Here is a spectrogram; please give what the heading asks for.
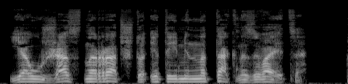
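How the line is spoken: Growling. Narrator (Russian): прорычал Рон

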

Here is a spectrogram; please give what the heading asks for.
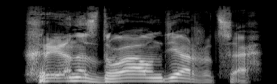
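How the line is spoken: Barked. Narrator (Russian): рявкнул Семёныч

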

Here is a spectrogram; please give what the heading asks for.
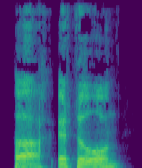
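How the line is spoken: Dangerously light giggle. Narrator (Russian): хихикнула она с опасной легкостью

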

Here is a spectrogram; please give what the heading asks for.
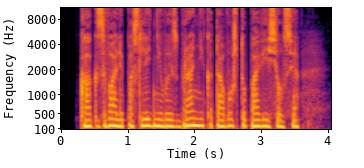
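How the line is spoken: Quiet question. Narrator (Russian): тихо спросил Гэнзи

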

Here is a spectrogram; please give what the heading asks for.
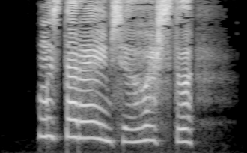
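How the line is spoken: Thin breathless squeak. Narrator (Russian): пропищал, задыхаясь, тоненький голосок

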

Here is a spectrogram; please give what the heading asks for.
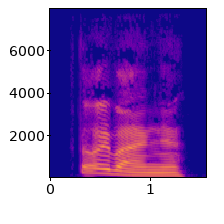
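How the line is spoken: Indifferent giant woman. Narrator (Russian): равнодушным голосом ответила гигантская дама

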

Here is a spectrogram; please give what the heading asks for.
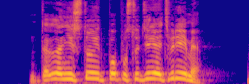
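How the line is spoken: Shouted order. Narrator (Russian): крикнул командиру отряда колесниц

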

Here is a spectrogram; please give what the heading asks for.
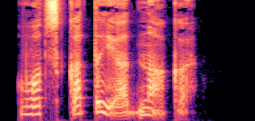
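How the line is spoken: Ragged sigh. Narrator (Russian): Ивга прерывисто вздохнула

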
